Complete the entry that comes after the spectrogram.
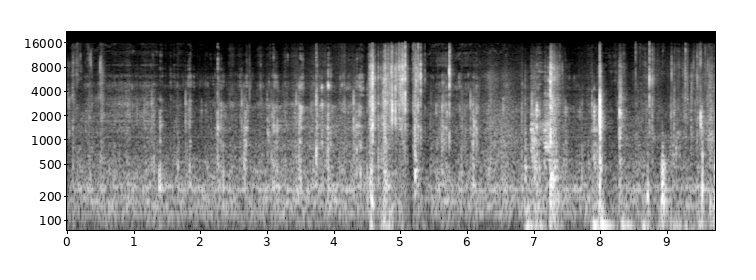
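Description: Close-miked chewing and biting of food: irregular crisp crunches and clicks from the mouth, a few louder crunches about five seconds in and near the end.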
